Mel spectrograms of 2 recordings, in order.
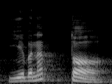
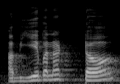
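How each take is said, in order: First: त with the tongue tip on the teeth, falling; dental त. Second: ट with the tongue curled back, stressed and rising; retroflex ट. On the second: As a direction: hit ट hard and retroflex. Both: Shown as a demonstration. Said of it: "दोनों का sound अलग है".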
